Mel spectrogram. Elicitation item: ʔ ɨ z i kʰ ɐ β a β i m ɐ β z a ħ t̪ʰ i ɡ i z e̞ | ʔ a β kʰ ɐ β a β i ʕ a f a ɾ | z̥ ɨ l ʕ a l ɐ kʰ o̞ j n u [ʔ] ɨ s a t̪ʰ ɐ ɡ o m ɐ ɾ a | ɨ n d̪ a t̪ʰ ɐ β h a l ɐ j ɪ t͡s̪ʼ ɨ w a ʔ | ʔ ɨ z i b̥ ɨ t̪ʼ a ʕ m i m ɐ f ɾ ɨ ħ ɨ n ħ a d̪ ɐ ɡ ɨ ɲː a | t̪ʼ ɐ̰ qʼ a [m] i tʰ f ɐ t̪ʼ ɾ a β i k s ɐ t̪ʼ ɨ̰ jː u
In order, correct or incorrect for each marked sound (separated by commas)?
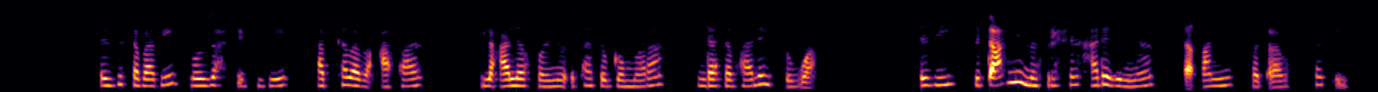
correct, correct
